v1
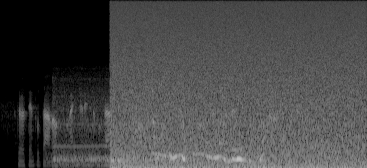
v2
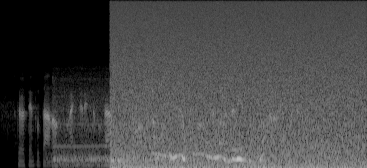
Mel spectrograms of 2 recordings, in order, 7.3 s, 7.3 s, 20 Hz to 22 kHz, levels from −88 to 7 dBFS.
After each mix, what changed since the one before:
speech: remove high-frequency loss of the air 350 metres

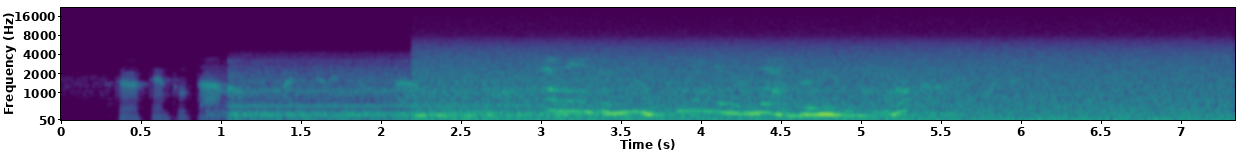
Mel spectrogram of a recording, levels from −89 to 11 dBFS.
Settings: first sound +11.5 dB
master: add high-frequency loss of the air 270 metres

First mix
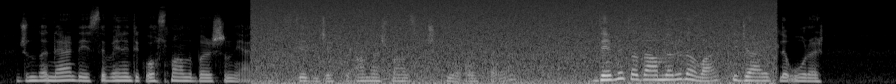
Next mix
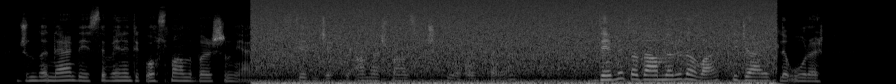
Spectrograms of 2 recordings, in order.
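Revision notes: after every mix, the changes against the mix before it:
speech: add low shelf with overshoot 180 Hz −11 dB, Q 1.5
master: add guitar amp tone stack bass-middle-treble 10-0-10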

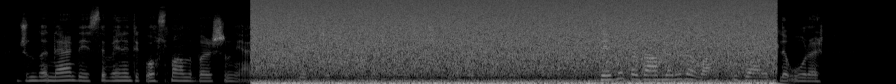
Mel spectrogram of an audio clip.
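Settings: background +9.0 dB

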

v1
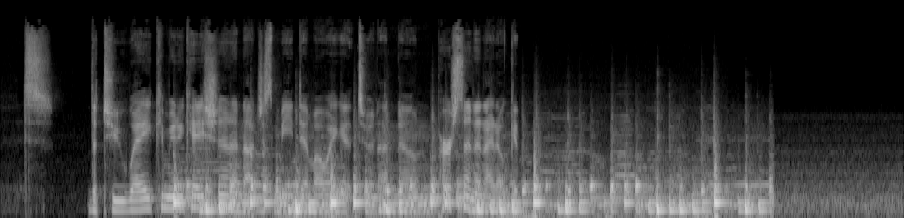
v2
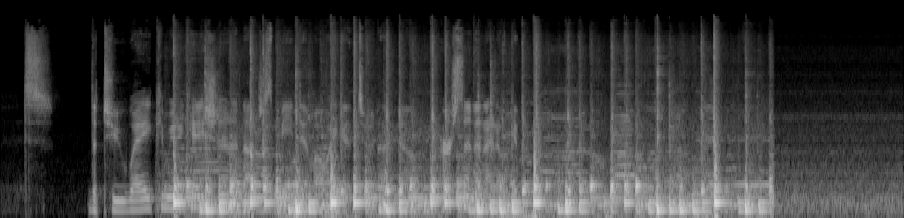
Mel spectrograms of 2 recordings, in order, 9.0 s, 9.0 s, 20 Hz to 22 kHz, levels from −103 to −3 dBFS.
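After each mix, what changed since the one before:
speech −6.0 dB
background: remove head-to-tape spacing loss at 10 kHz 37 dB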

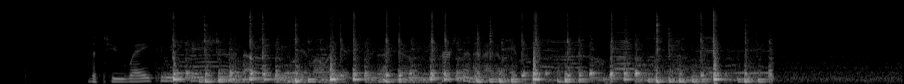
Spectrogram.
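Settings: speech: add low-pass filter 1,200 Hz 12 dB per octave
background: add low-shelf EQ 200 Hz −8 dB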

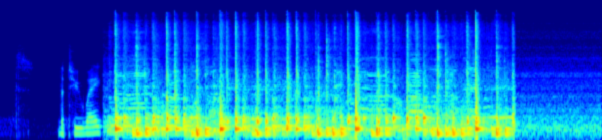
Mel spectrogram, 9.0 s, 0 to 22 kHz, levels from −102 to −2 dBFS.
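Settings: speech −10.0 dB

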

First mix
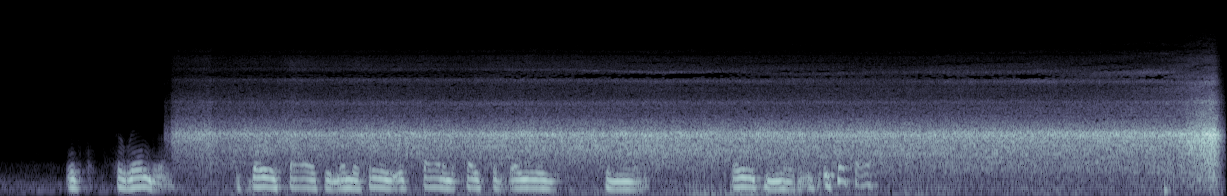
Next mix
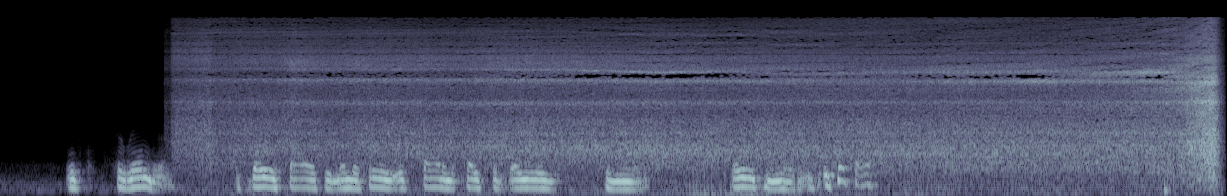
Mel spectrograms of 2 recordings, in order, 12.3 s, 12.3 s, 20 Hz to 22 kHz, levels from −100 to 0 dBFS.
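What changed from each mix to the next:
background: remove low-pass with resonance 1,400 Hz, resonance Q 7.9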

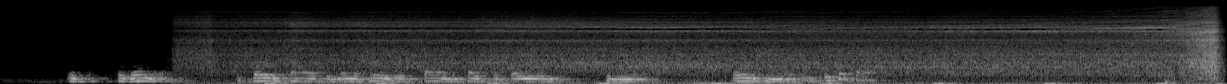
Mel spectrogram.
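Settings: background: remove high-pass filter 87 Hz 12 dB per octave
reverb: on, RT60 0.55 s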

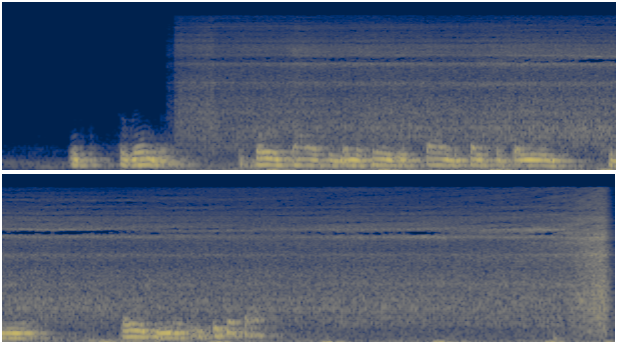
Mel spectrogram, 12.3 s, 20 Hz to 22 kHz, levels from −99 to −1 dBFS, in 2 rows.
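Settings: background −6.5 dB

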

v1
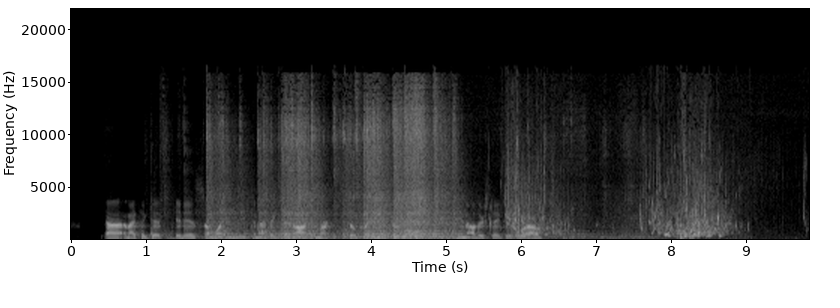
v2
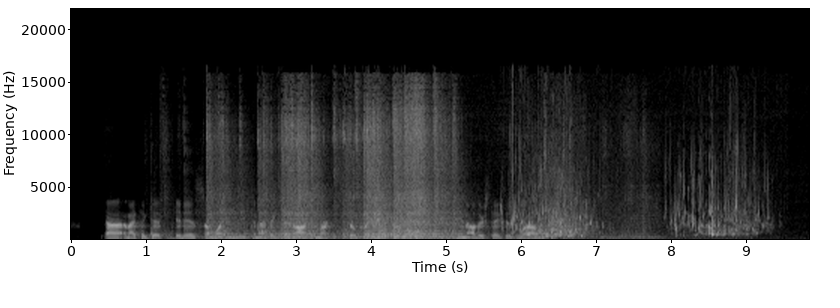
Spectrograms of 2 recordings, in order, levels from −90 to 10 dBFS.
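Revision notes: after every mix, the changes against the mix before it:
second sound: entry −1.85 s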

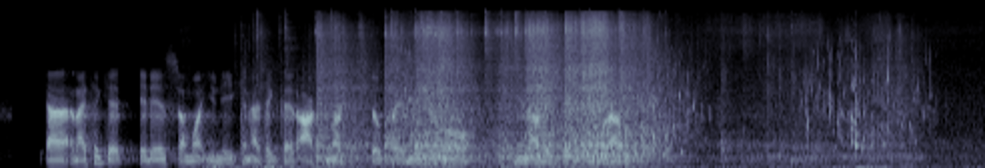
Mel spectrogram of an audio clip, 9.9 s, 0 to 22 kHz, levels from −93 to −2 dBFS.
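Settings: first sound: entry +1.35 s
second sound −7.0 dB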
